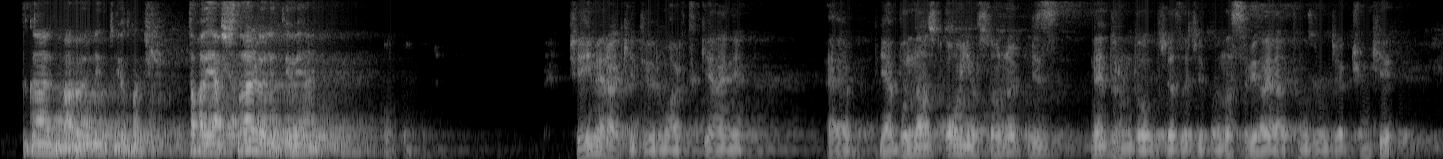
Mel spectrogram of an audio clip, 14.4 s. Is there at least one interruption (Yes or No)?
No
